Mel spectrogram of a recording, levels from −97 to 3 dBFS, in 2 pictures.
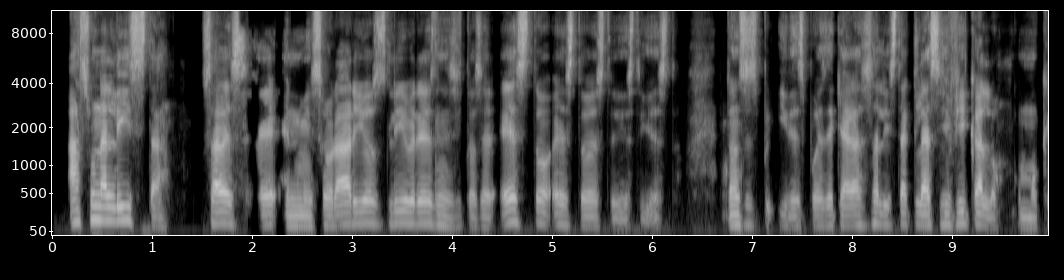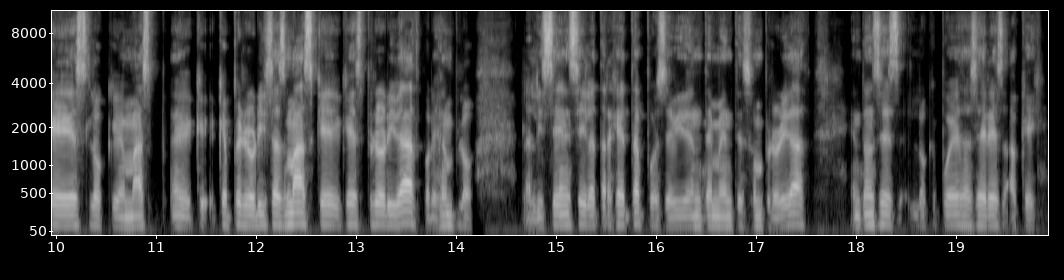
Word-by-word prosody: Haz 140 +2 +3
una 160 -1 +3
lista, 155 -4 +3 0.3
¿sabes? 130 -4 +3
Eh: 115 - -2
"En 105 -1 -7
mis 105 -1 +3
horarios 120 +2 0
libres 130 -1 -3
necesito 95 -3 -9
hacer 95 0 -7
esto, 135 -2 +3
esto, 110 -3 -1
esto 95 -1 -3
y 85 - -15
esto 85 - -5
y - - -16
esto". - - -3 0.4
Entonces, 110 -2 +2
p - - -19
y 110 - -13
después 105 +1 -4
de 110 - -7
que 110 - -4
hagas 110 0 -1
esa 130 +4 -3
lista, 115 +1 +2
clasifícalo 115 -1 +2 0.2
como 90 0 -13
qué 110 -1 +1
es 110 -1 +5
lo 110 -2 -8
que 100 -1 -9
más, 100 +2 +1
eh, 105 -2 -6
qué - - -9
qué - - -6
priorizas 110 0 +1
más, 125 0 +7
qué 115 -3 -5
qué 120 - -4
es 115 - -1
prioridad. 120 +3 0
Por - - -13
ejemplo, 110 -1 -9 0.5
la - - -13
licencia 115 +7 +7
y - - -8
la 110 - -6
tarjeta, - - -6
pues - - 0
evidentemente 100 0 -7
son 100 - -1
prioridad. 115 +5 -4 0.4
Entonces, 115 +1 +1
lo 110 - -18
que - - -31
puedes 115 0 -7
hacer 110 0 -3
es, 110 - -2
okey - - -11
110 Hz, 185 wpm, -27 LUFS, 105-120 Hz, 0.5 s, más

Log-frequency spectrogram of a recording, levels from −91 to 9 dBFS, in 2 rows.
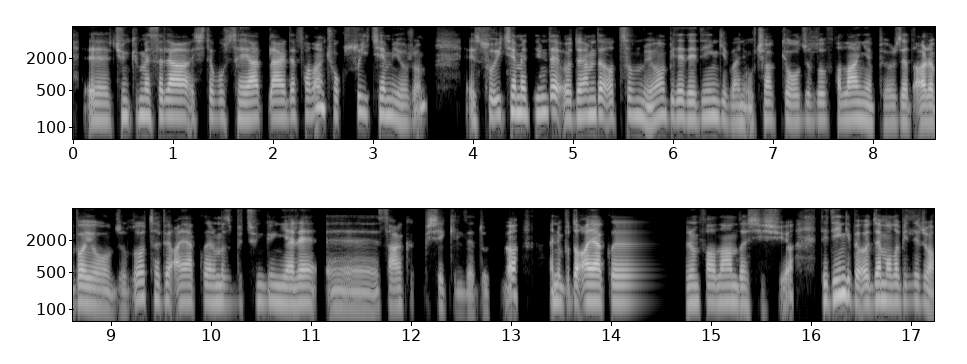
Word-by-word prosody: eee, 140 0 +2
çünkü 165 0 -4
mesela 165 -1 +5
işte 160 - -5
bu 155 0 -8
seyahatlerde 155 +3 +3
falan 170 +7 0
çok 170 -7 -8
su 195 - -4
içemiyorum. 170 - -3 0.4
Eee, - - -1
su 165 - -2
içemediğimde 185 +1 +2
ödem 165 +3 +1
de 175 - +5
atılmıyor. 165 -1 -2
Bir 160 - -6
de 160 -1 +2
dediğin 160 +2 0
gibi 145 -4 -6
hani 130 -1 -4
uçak 145 -1 -3
yolculuğu 140 +1 -3
falan 145 +1 +3
yapıyoruz 130 -2 -5
ya 130 -2 0
da - - -1
araba 130 +2 +5
yolculuğu. 115 - -3
Tabii 155 -3 -3
ayaklarımız 140 -1 -1
bütün 140 +2 -10
gün 145 -1 -5
yere, 135 0 +3
eee, 105 -3 -6
sarkık 120 +2 -3
bir - - -2
şekilde 100 - -5
duruyor. - - 0 0.3
Hani 145 -3 -3
bu - - -9
da - - +5
ayaklarım 140 -1 +5 0.5
falan 140 0 +1
da 130 - -1
şişiyor. 110 - -3 0.3
Dediğin 170 +6 +2
gibi, 180 -6 +1
ödem 145 +2 +2
olabilir 145 0 -3
o. 105 - +2
145 Hz, 180 wpm, -23 LUFS, 135-160 Hz, 0.5 s, mesela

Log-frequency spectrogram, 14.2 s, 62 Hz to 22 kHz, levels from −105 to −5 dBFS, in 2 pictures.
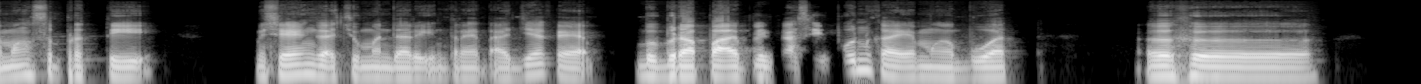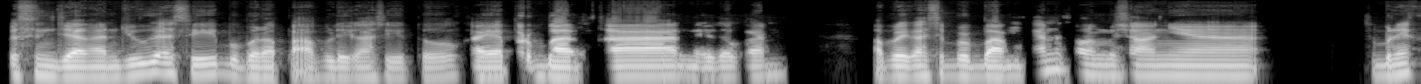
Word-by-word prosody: emang 110 +4 0
seperti 110 -2 -3 0.5
misalnya 120 0 +2
gak - - -12
cuma 105 -1 -2
dari 100 -1 0
internet 100 +1 -6
aja 95 +7 -2
kayak, 100 -5 0 0.3
beberapa 110 -1 +6
aplikasi 110 0 -5
pun 165 +2 -2
kayak 110 -4 +3
me 105 -1 -2
ngebuat, 105 +2 0 0.7
eee, 105 -3 +4 0.7
kesenjangan 105 -2 +1
juga 135 +5 +1
sih, 120 -1 -1
beberapa 105 -3 -1
aplikasi 100 -1 -5
itu, 100 +2 -6
kayak 105 0 +2
perbankan, 110 +1 +3
itu 100 +1 -3
kan. 110 +1 -4 0.5
Aplikasi 115 +1 +1
perbankan 110 +9 0
kalo 135 -5 -3
misalnya 115 -1 -1 0.6
sebenernya 125 +4 -2
110 Hz, 130 wpm, -22 LUFS, 105-115 Hz, 0.7 s, beberapa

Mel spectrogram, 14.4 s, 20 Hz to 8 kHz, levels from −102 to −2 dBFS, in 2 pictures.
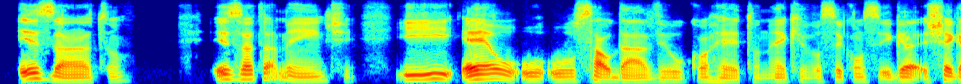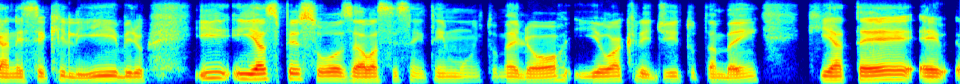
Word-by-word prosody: Exato. 95 - +2 0.6
Exatamente. 110 -6 -1 0.3
E 265 +3 +3
é 135 +1 +9
o 140 - 0 0.2
o 100 0 -5
saudável, 85 -2 0
o - - -12
correto, 90 -2 -6
né, 90 +1 -4
que - - -7
você 90 +1 -5
consiga 95 -3 -2
chegar 100 - +3
nesse 95 +2 -4
equilíbrio. 105 +1 -3 0.4
E 165 -2 -2
e 140 -1 +5
as 140 0 +4
pessoas 115 -7 0
elas 100 0 +3
se - - -7
sentem 100 -1 -8
muito 105 +1 -14
melhor, 100 +1 -2
e 100 +2 -9
eu 105 +1 +2
acredito 105 -1 -6
também, 90 +6 -3 0.3
que 115 -1 0
até, 115 +4 +4
eh, 105 -1 +3
100 Hz, 135 wpm, -23 LUFS, 90-115 Hz, 0.6 s, é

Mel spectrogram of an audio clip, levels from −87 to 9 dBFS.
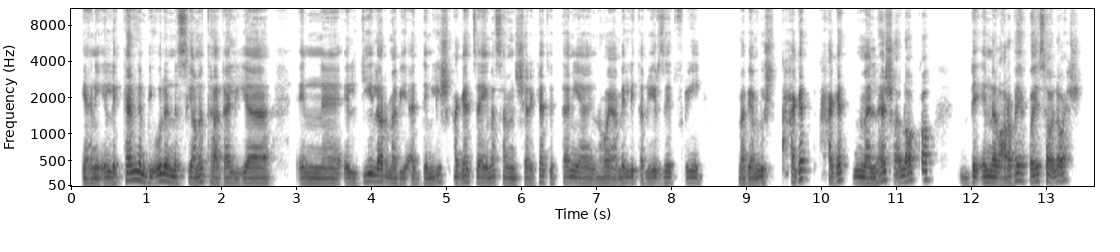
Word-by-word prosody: يعني 90 +2 0
اللي 100 0 +2
اتكلم 140 +2 +4
بيقول 105 +6 +4
إن 110 -5 +4
صيانتها 105 0 0
غالية، 95 0 +1 0.4
إن 95 -1 0 0.3
الdealer 115 +6 +1
ما 95 -2 -1
بيقدمليش 95 +4 -3
حاجات 110 +2 0
زي 95 -1 0
مثلًا 100 -2 -3
الشركات 90 - -3
التانية 100 -2 -2
إن 85 +1 -6
هو 100 +2 -2
يعملي 100 +2 -1
تغيير 105 0 -3
زيت 100 0 -4
free، 100 0 -4 0.5
ما - - -1
بيعملوش. 105 +5 -1
حاجات 165 +1 0
حاجات 140 +1 0
ما 105 -2 +3
لهاش 140 +11 +2
علاقة 155 +3 0 0.3
بإن 105 +4 +1
العربية 130 +7 +3
كويسة 135 -1 +1
والّا - - +2
وحشة. - - -3
100 Hz, 150 wpm, -24 LUFS, 95-115 Hz, 0.5 s, اتكلم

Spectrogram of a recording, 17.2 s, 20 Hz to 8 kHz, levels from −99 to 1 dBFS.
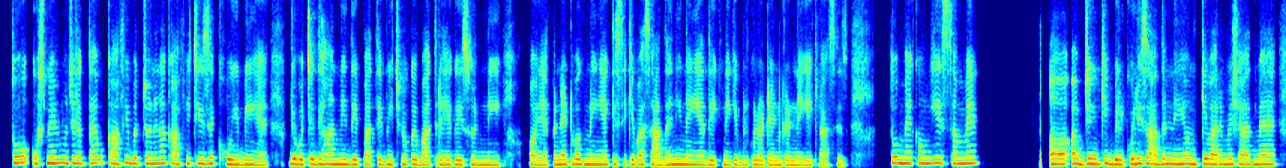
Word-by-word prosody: तो 290 0 +2
उसमें 265 +2 +2
भी 285 - 0
मुझे 285 -1 0
लगता 265 +1 -3
है 290 - -1
वो 300 - -9
काफ़ी 245 +3 -1
बच्चों 260 -1 -1
ने 255 - +2
ना 275 +1 0
काफ़ी 245 -2 -2
चीज़ें 250 +1 0
खोईं 225 -5 +2
भी 215 0 +1
हैं 195 -1 -4 0.3
जो 240 0 +5
बच्चे 230 +1 +2
ध्यान 230 0 +2
नहीं 230 0 +4
दे 220 0 +1
पाते, 210 +1 -3
बीच 215 0 -3
में 220 - -2
कोई 230 - 0
बात 205 +1 -4
रह 215 -1 -1
गई 210 0 0
सुननी 200 -1 -3 0.4
और 210 -1 -1
या 205 0 -2
फिर 215 0 0
नेटवर्क 225 +1 +1
नहीं 220 -1 +2
है 215 - 0
किसी 220 0 -6
के 220 +1 -2
पास 215 0 -2
साधन 200 0 0
ही 230 - +4
नहीं 215 -1 +1
है 210 - -2
देखने 205 0 -3
के 215 - -2
बिल्कुल 205 +1 -3
अटेंड 195 0 -2
करने 195 -2 -3
की 200 +1 -4
क्लासेस। 195 0 -10 0.6
तो 290 0 +2
मैं 275 -1 +4
कहूँगी 270 +1 0
इस 275 -2 -4
सब 270 -2 0
में 275 +2 +2 1.0
अ, - - +3
अब 240 0 +3
जिनके 245 +3 +2
बिल्कुल 225 +1 +3
ही 255 - +5
साधन 240 -3 +1
नहीं 235 -1 +3
है 240 - +2
उनके 235 0 +2
बारे 225 -1 +2
में 230 +1 +2
शायद 225 -2 -1
मैं 225 0 0
225 Hz, 240 wpm, -25 LUFS, 210-245 Hz, 1.0 s, जो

